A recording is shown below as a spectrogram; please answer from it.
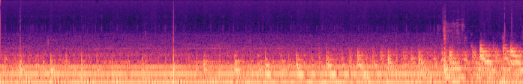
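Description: Steady electrical hum of aquarium equipment, heard underwater and muffled through the submerged camera's housing, with a few faint clicks.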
